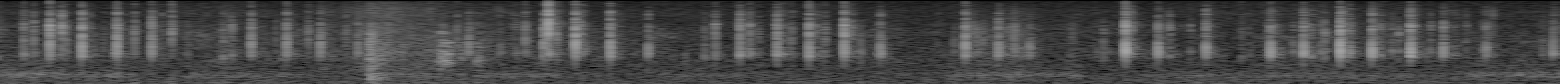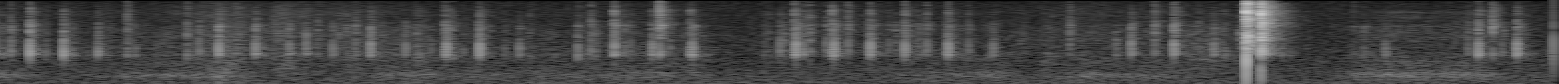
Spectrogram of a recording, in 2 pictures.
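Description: A bristly brush crackles and taps close to a microphone.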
